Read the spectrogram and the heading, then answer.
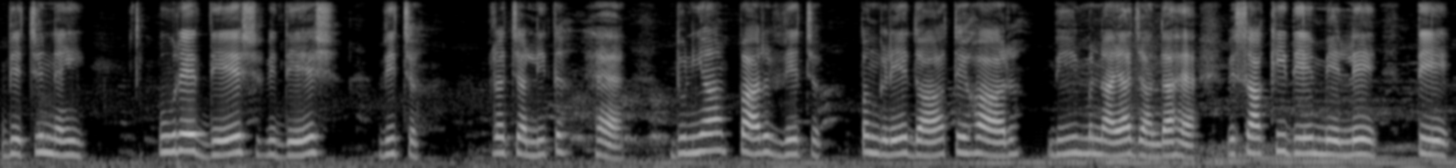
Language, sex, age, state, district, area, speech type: Punjabi, female, 45-60, Punjab, Hoshiarpur, rural, spontaneous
